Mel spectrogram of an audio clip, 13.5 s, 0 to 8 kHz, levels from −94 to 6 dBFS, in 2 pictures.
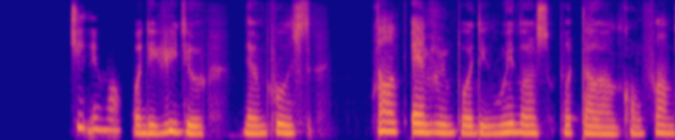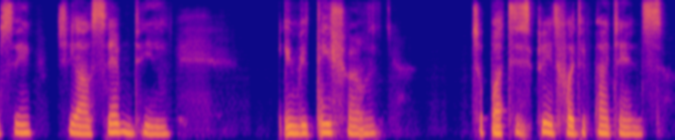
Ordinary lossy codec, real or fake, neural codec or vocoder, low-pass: none; fake; codec, 16 kHz, 1 kbps, FreqCodec, larger model; none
